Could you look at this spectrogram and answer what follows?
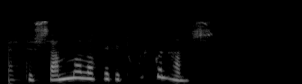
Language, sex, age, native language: Icelandic, male, 6, Icelandic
